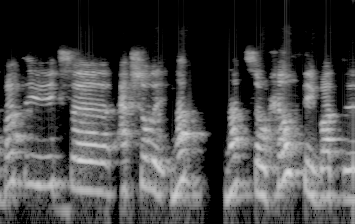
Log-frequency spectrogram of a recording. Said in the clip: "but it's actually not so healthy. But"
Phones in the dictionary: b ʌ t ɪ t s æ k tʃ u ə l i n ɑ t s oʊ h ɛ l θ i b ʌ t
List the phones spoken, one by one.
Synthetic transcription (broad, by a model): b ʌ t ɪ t s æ k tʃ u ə n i n ɑ t s oʊ h ɛ l θ i b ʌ t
